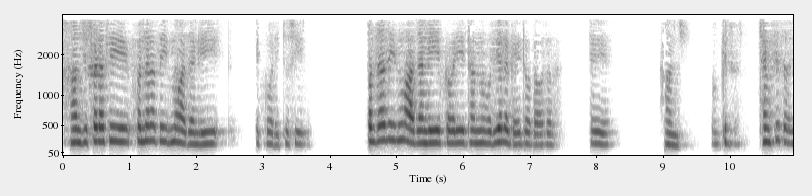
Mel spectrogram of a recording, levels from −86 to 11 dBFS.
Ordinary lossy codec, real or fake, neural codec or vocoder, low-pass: AAC, 16 kbps; fake; codec, 24 kHz, 0.5 kbps, DualCodec; 3.6 kHz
